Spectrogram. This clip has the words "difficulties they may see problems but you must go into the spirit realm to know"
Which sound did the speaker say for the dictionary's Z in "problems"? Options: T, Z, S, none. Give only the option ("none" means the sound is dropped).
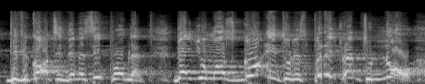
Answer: none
